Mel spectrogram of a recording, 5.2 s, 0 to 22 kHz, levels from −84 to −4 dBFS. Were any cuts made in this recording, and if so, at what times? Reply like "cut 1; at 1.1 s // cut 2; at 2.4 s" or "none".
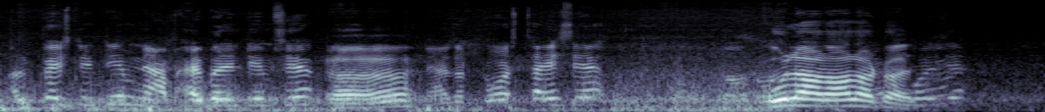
none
